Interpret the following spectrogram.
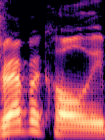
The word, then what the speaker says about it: Repacholi: It's Rapakoli, but it's spelled ch.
